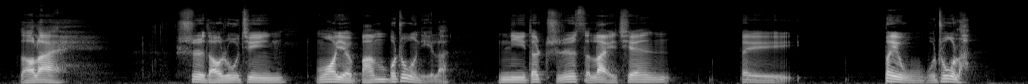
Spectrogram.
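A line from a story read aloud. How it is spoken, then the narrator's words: Sighing. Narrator (Chinese): 叹了口气，说道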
